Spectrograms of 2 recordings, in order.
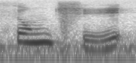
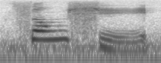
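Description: First: The second syllable begins with a ch sound. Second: The second syllable begins with a sh sound. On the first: "或是念成松迟" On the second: "有史和迟两个读音"

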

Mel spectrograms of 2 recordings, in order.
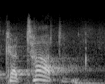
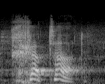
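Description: First: The word begins with a plain k sound. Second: The word begins with a throaty, gargled sound. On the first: "just mark the H off if you're pronouncing Hebrew, the modern pronunciation" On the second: "if you want the Hebrew guttural"

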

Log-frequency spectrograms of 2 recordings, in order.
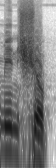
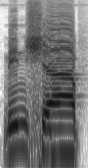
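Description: First: The second syllable has an 'o' vowel. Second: The second syllable has an 'a' vowel. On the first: The speaker calls it wrong. "এক্ষেত্রে বলবেন না মিনশোপ" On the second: The speaker calls it right. "এক্ষেত্রে বলবেন মিনশাপ"

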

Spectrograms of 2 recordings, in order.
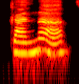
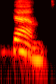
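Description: First: The word is said in full, three syllables. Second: The word is contracted into one syllable. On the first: "forma negativa" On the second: "la forma de contraction que es can't"

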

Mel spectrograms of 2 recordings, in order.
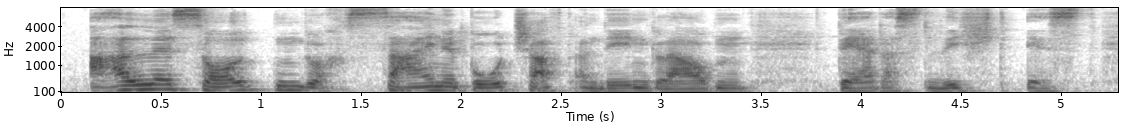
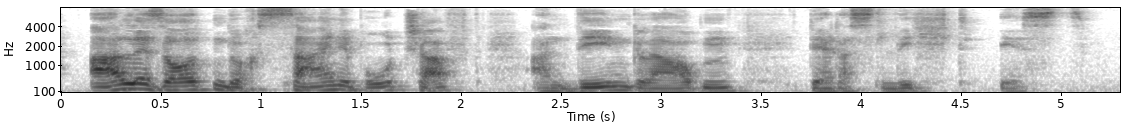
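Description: No difference in how they are said.

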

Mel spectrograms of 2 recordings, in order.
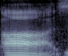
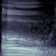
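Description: First: The name rhymes with 'does', like the land. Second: The name sounds like the word 'owes'. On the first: This is how the spelling suggests it is read. The speaker calls it wrong. "It looks like Oz" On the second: This is the original pronunciation of the name. The speaker calls it right. "Sounds like somebody owes you money"

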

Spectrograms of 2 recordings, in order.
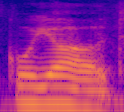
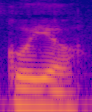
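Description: First: The name ends with a d sound. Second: The name ends without a d sound. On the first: The speaker calls it wrong. "it's not pronounced Goyard as we pronounce it" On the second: The speaker calls it right. "it's pronounced Goya"

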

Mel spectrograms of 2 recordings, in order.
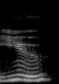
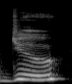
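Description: First: The word begins with a 'y' sound. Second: The word begins with a 'j' sound. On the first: The speaker calls it right. "Se dice you" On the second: The speaker calls it wrong. "no you"

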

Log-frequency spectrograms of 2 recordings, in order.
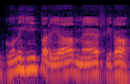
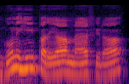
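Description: No difference in how they are said.

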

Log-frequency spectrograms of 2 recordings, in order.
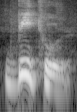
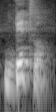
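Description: First: It is said with an Israeli Hebrew pronunciation. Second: It is said with an Ashkenazi Hebrew pronunciation. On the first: "this time with an Israeli pronunciation"

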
